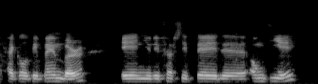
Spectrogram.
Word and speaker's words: Ontinyent: he is a faculty member in Université de Ontinyent, right? Am I pronouncing it right? Okay. Ontinyent, that's right.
